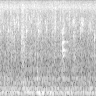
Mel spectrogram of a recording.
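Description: Garlic sizzles as it fries in oil for a Thai green curry, a close, steady crackling hiss with small popping spits and no voices.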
